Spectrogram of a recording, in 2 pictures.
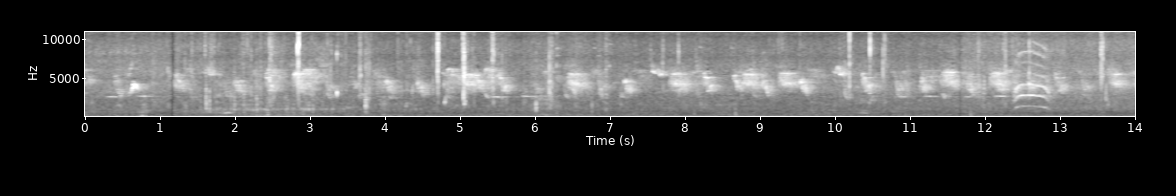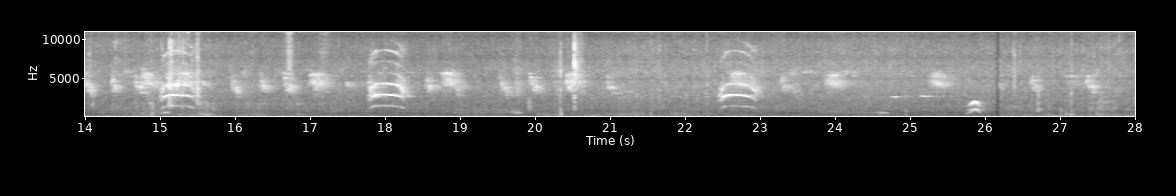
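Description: Birds chirping faintly, with one short arched call repeated about four times in the second half, a few seconds apart.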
